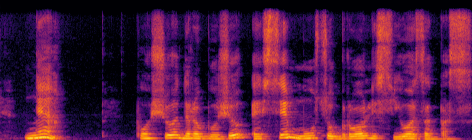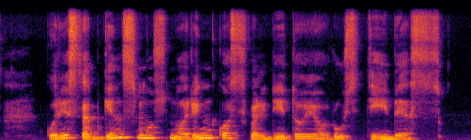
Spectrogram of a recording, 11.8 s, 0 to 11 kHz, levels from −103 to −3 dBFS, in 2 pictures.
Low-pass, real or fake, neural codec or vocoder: 9.9 kHz; real; none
